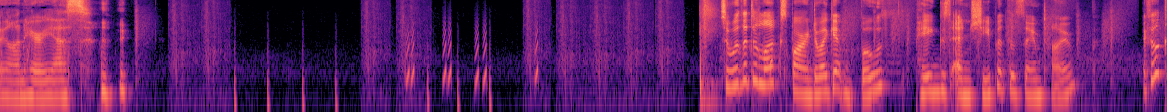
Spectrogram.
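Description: A young woman talks animatedly and close into a microphone.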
